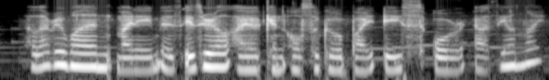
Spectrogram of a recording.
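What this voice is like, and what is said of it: Soft, quiet speaking voice. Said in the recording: “I will be talking in a soft voice because it's late at night for me here, and I'm recording in my closet, and I do not want my parents to overhear”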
